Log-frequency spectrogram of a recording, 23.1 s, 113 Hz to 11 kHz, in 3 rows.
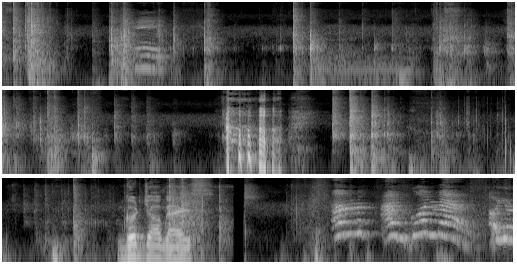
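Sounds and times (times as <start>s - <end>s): plastic toys clattering together: 0.0s - 3.4s, 5.8s - 10.0s, 12.6s - 17.1s.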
